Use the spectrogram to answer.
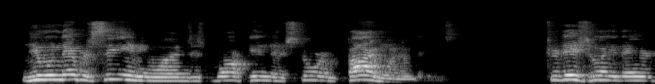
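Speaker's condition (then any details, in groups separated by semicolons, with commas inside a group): Cerebral palsy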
